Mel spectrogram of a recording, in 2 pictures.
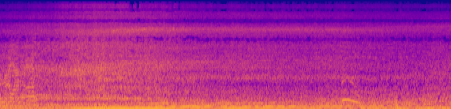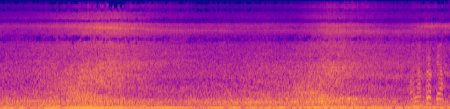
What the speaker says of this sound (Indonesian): Banyak truk ya.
